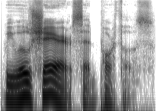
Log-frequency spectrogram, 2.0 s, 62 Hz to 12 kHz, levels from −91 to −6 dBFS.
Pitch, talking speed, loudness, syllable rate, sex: 100 Hz, 150 wpm, -14 LUFS, 3.8 syllables/s, male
